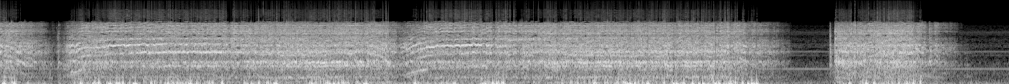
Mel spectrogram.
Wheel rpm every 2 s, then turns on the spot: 140, 200, 190, 130, 80.
none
